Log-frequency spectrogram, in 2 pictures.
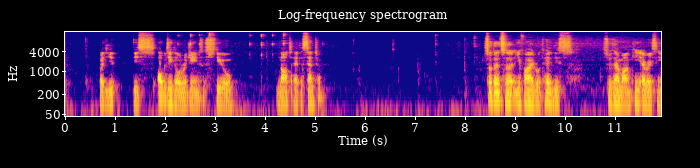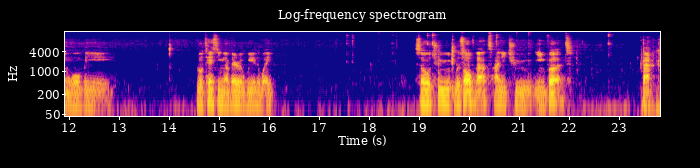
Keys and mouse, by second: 2.0 d, 2.2 click, 2.6 click, 2.6-3.6 d, 3.7 click, 3.7-4.7 d, 4.1 click, 7.0 d, 7.4 click, 8.1 d, 8.3 d, 8.6 r, 18.2 click, 18.2 right click, 19.2 click, 19.7 shift+d, 20.9 middle click, 21.9-23.8 drag.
